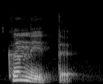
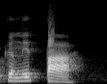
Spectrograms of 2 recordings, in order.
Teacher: a sílaba tônica, a sílaba mais forte, é a penúltima da palavra. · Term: paroxítona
